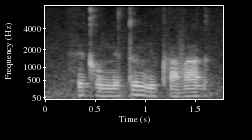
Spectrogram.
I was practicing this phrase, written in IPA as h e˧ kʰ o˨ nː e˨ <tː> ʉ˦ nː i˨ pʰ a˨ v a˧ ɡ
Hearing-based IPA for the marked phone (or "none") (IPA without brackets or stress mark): tː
